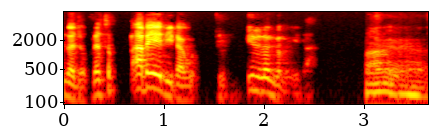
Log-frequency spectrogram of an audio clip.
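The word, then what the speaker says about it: בבל: 그래서 빠벨이라고 읽는 겁니다. 빠벨.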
